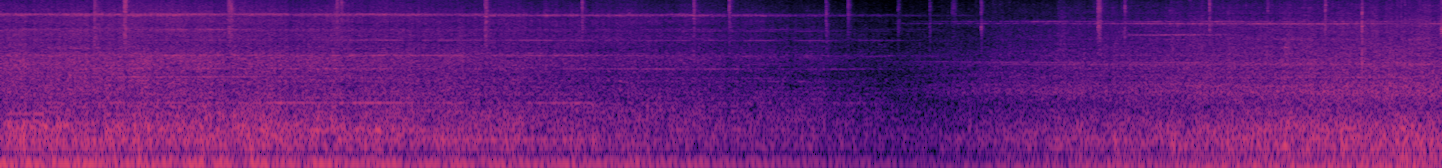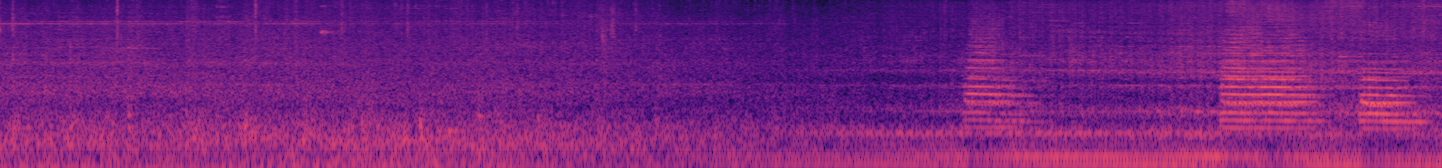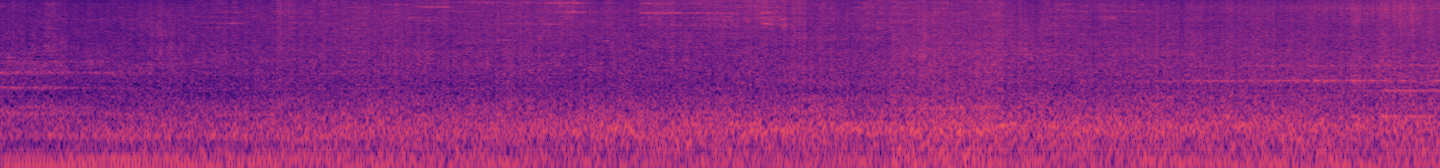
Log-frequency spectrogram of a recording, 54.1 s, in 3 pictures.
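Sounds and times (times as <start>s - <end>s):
diesel locomotives rumbling: 0.0s - 54.0s
locomotive horn blasts: 30.0s - 31.2s, 33.2s - 37.4s, 52.0s - 54.0s.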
